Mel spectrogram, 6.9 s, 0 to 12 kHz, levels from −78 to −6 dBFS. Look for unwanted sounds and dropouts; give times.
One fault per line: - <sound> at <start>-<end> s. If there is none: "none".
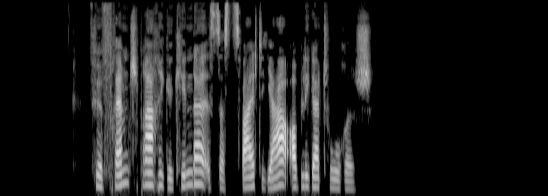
none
